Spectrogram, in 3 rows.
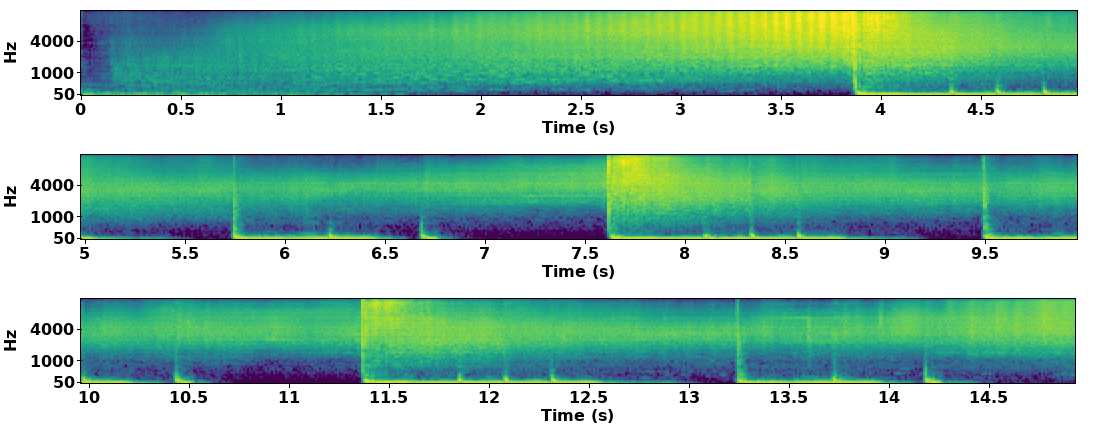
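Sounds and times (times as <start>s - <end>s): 
electronic dance music: 1.2s - 7.0s, 7.6s - 14.9s.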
